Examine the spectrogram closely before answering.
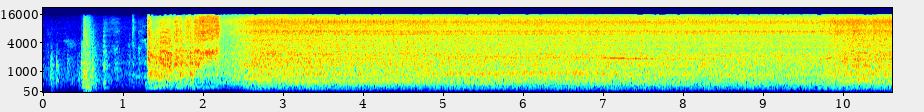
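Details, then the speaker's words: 2001 Ford Focus, new timing and accessory belts and new tensioner, after soaping the accessory drive belt over four engine rotations: engine cranks, catches and settles into steady idle with no belt squeal. "all right it's like magic it works so there you go run to your bathroom grab a bar of soap and shut that squeaking up your car"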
